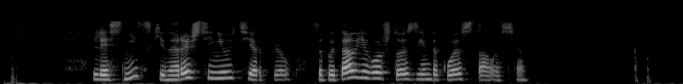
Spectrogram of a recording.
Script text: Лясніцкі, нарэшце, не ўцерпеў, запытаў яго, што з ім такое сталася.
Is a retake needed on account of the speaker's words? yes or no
no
